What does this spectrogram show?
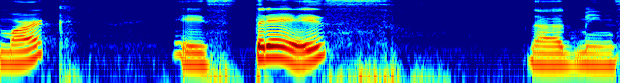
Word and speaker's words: estrés: For example, estrés, estrés. And we can see that we need an accent mark because the word ends in S and there's some stress on the last syllable, okay?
